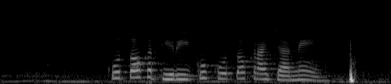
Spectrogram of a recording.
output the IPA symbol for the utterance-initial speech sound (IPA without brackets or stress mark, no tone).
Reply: k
